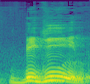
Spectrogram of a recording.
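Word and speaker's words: begin: और उसके बाद दोस्तों बेगिन बड़ी सावधानी को सीखना चाहिए देखिए इसकी जो स्पेलिंग होती है वो होती है बे आई एन और इसमें जो स्ट्रेस है वो जी के बाद जो आई है ऐसे पढ़ना चाहिए दोस्तों मैंने अपने कई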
